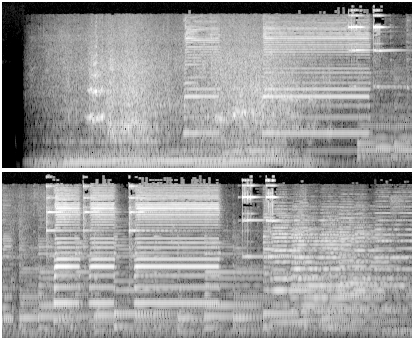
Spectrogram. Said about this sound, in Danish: lige inden vi går videre, tryk mm. lige på trafikjinglen. Trafikjinglen? Ja, hvis du har den derovre.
